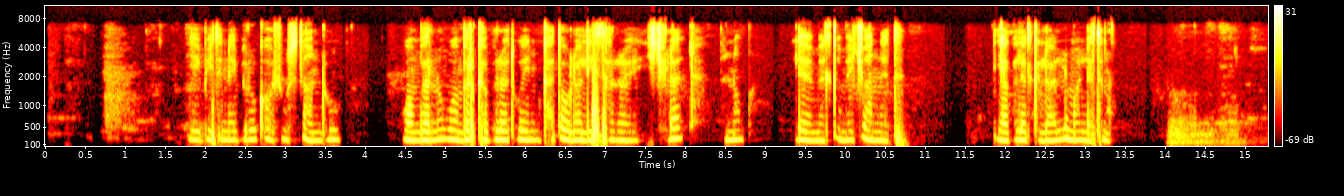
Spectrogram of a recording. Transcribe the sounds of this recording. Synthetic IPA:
jɛbe̞t̪ʰɨnːajbiɾokʼawt͡ʃːwʊst̪ʼand̪u | wɔmbəɾnəwwɔmbəɾkʰəβɨɾət̪wɔjɪmkʰət̪ʼəwlalisərːajɪt͡ʃɪlal | ʔɨnːom | ləməlt̪ʼəmət͡ʃʼanːət̪ | jaɡələɨlalːmalət̪nəw

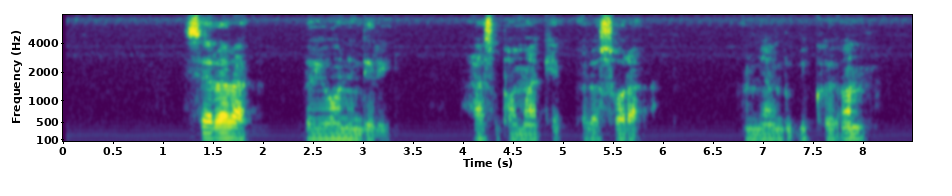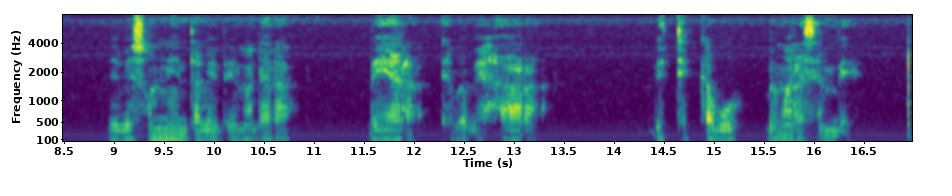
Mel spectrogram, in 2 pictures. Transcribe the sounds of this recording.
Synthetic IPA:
sɛɾaɾa | ɗɔjonindeɾi | hasupamakʰɛɓɛɗɔsɔɾa | ɗɔnɲamduɓikʰːɔjʔɔn | bɛbɛsomnintabɛbɛmadaɾa | bɛjaɾa̰ | ɛba̰bɛhaːɾa | bɛtʰɛkʰːabɔ | bɛmaɾasɛmbɛ

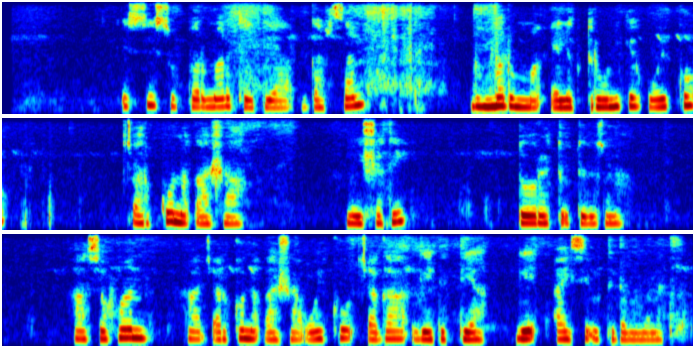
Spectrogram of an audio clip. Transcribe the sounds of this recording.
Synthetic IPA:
ʔɪsːɪsʊpːɛɾmɐɾkʰet̪ːɪjaːɡɐɾsɐn | d̪ʊmːɐd̪ʊmːɐʔɛlɛkt̪ɪɾoːnɪkɛwɔjkːɔ | t͡ʃʼɐɾkːɔnɐkʼaːʃaː | miːʃːɐt̪ɪ | d̪̥o̞ːɾɛt̪ːɪʊt̪ːɪd̪ɔsɔnɐ | hɐsɔfʊɐn | hɐt͡ʃʼɐɾkːɔnɐkʼaːʃaːwʔɔjkʰːɔt͡ʃʼɐɡaːɡe̞ːt̪ɛt̪ːɪja | ɡeːɐjsːɪʊt̪ːɪd̪ɐmɐmɐlɐt̪ɪ̥

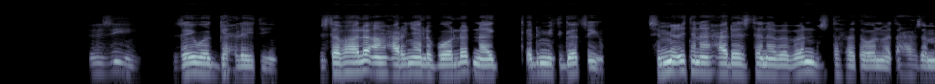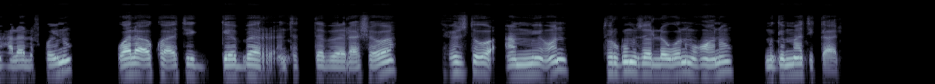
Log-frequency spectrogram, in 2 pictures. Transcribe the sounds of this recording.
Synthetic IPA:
ʔɨzi | zɐjwɔɡɨħlɐjt̪ʰi | zɨt̪ʰɐβahalɐamħaɾɨɲːalɨbɐwɔlːɐd̪naj | kʼɨd̪mit̪ʰɡɐt͡sʼɨjːu | sɨmːiʕit̪ʰinajħad̪ɐzɨt̪ʰɐnɐβɐβɐnzɨt̪ʰɐfɐt̪ʰɐwonmɐt͡sʼħafzɐmːɐħlalɨfkʰo̞jnu | walaʔɨkʰʷaʔɨt̪ʰi | ɡ̥ɐbɐɾɨ̰nt̪ʰɐɐβɐlaʃɐwɐ | t̪ʰɨħɨzt̪ʰɨuʕamːiʔo̞n | t̪ʰɨɾɡumzɐlːɐwo̞nmɨxonu | mɨɡɨmːat̪jɪkʰːa̰ʔa̰l

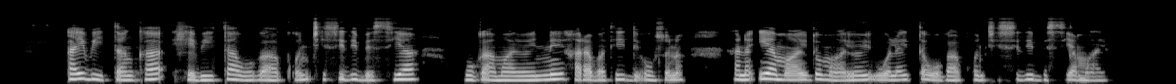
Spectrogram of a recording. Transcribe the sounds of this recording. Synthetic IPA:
ʔɐjbiːt̪ːɐŋkːɐhɛbiːt̪ːaːwɔɡaːkʼɔnt͡ʃʼːɪsːɪd̪ɪbɛsːɪjaː | wɔɡaːmaːjɔjnːɛhɐɾɐbɐt̪ɪd̪ɛʔoːsɔnɐhɐnɐʔɪjaːmaːjɪd̪ɔmaːjɔjwɔlɐjt̪ːɐwɔɡaːkʼɔnt͡ʃʼːɪsːɪd̪ɪbɛsːɪjaːmaːjɔ

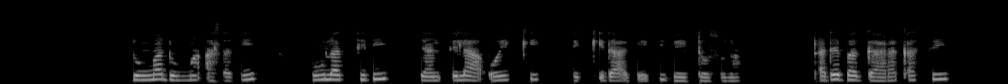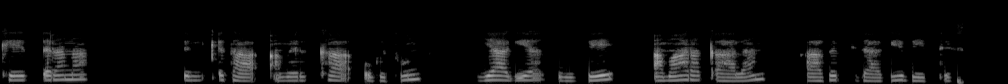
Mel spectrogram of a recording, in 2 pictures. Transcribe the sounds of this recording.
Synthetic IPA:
d̪ʊmːɐd̪ʊmːɐʔɐsɐt̪ɪ | huːlɐt̪ːɪd̪ɪ | jɐnt̪ʼːɪlaːʔɔjkʼːɪ | ɛkʼːɪd̪a̰ːɡe̞ːt̪ɪbe̞ːt̪ːo̞ːsɔnɐ | t̪ʼɐd̪ɛbɐɡːaːɾɐkʼɐsːɪ | kʰe̞ːt̪ʼːɛɾɐnɐ | t͡sʼɪŋkʼɛt̪aːɐ̰mɛɾɪkʰːa̰ːɔɡɪt̪ʰʊn | jaːɡɪjɐt̪ʼuːbe̞ː | ɐmaːɾɐkʼaːlɐn | kaːfɛt̪ːɪd̪aːɡe̞ːbe̞ːt̪ːeːs

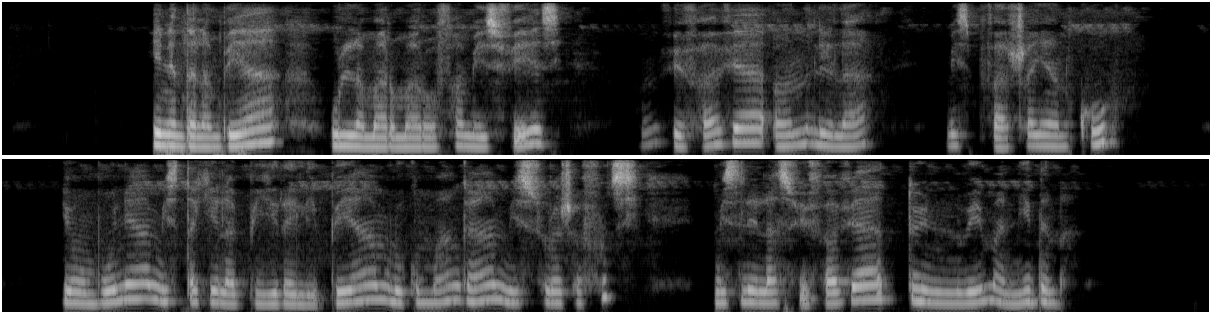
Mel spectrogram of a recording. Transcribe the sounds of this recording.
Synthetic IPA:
inand̪alambeaulunəmaɾumaɾofameziv̥ezi̥ | aniv̥evavaanilela | misi̥pi̥v̥aɾuʈ͡ʂaianikʰu | ewambunəmisi̥t̪akelab̥iɾajleb̥eamilukumaŋɡəmisi̥suɾaʈ͡ʂəfut͡si̥ | misilelasi̥v̥ev̥avjat̪uninwemanid̪inə̥

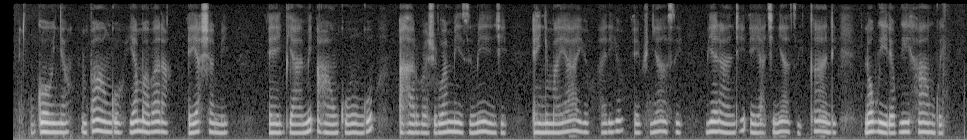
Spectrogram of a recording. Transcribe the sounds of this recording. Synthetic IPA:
ɡoːɲa | mpaːŋɡo̞jamaβaɾa | e̞jaʃami | eβjaːmiʔaɦaŋkuːŋɡu | aɦaɾuβaʒuɾwaːmiːzimiːɲɟi | e̞ɲimajajo̞ | haɾijo̞ | e̞βiɲaːt͡si | βje̞ːɾaːɲɟiʔe̞jaciɲaːt͡si | kʰaːndi | no̞βwiːɾe̞βwiːhaːŋɡwe̞

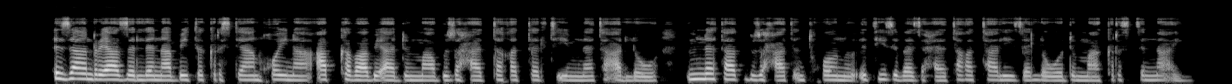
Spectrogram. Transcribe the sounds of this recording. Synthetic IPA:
ʔɨzanɾiʔazɐlːɐnabe̞t̪ʰɐkɾɨst̪ʰijankʰo̞jnaʔa̰βkʰɐβaβiʔad̪ɨmːabɨzuħat̪ʰːɐxɐt̪ʰɐlt̪ʰiɨmnɐt̪ʰa̰a̰lːɐwuʔɨmnɐt̪ʰat̪̚bɨzuħat̪ɨnt̪ʰɨ̥xo̞nuʔɨt̪ʰizɨβɐzħɐt̪ʰɐxɐt̪ʰalizɐlːɐwo̞d̪ɨmːakʰɾɨst̪ʰɨnːa̰ʔɨ̰jːu

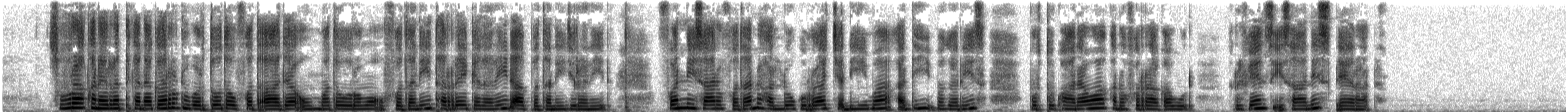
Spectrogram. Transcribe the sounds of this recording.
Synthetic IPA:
suːɾaːkɐnɐɪrːɐt̪ːɪ̥kɐnɐɡɐɾʊd̪ʊbɐɾt̪o̞ːt̪ɐʊfːɐt̪ɐ̰ʔaːd̪aːʔuːmːɐt̪ɐɔɾɔmo̞ːʔʊfːɐt̪ɐniːt̪ʰɐrːe̞ːɡɛᶑ̪ɐniːᶑaːbːɐt̪ɐniːd͡ʒɪɾɐniːᶑɐ̥ʊfːɐnːɪɪsaːnʊfːɐt̪ɐnɦɐlːuːɡʊrːaːt͡ʃːɐd̪iːmaːʔɐ̰d̪iːmɐɡɐɾiːsɐ̥b̥ʊɾt̪ʊkaːnɐwaːkɐnɔfɪrːaːkʼɐbuːᶑɐ̥ | ɾɪfe̞ːnsɪ̰ɪsaːnɪsᶑe̞ːɾaːᶑɐ̥

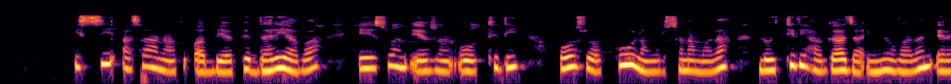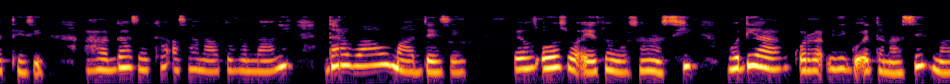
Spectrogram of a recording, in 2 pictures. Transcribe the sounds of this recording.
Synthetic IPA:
ʔɪsːɪʔɐsaːnaːt̪ʊʔɐbːɪjapːɛd̪ɐɾɪjaːbaː | ʔe̞ːsʊwɐneːs̬ʊwɐno̞ːt̪ʰːɪd̪ɪ | o̞ːsʊwaːpuːlɐnwɔɾsɐnɐmɐlɐlɔjt̪ːɪd̪ɪɦɐɡːaːzaʔɪmːɪjoːɡaːd̪ɐnɛɾɛt̪ʰːe̞ːsɪ | ʔɐɐɡːaːzɐjkʰːɐʔɐsaːnaːt̪ʊbɔlːaːnɪd̪ɐɾɔbaːwʊmaːd̪ːe̞ːseː | o̞ːsʊwa̰ːʔe̞ːsʊwɐnwɔɾsɐnaːsːɪwɔd̪ɪjaːkʼɔrːɐpʼːɪd̪ɪɡɔʔɛt̪ːɐnaːsːɪmaː

